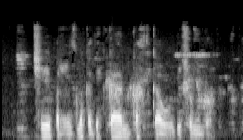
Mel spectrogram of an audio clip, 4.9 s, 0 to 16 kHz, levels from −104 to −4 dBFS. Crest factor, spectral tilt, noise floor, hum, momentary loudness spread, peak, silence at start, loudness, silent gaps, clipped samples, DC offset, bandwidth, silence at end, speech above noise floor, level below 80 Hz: 18 dB; -6 dB/octave; -48 dBFS; none; 16 LU; 0 dBFS; 0.35 s; -17 LUFS; none; under 0.1%; under 0.1%; 8 kHz; 0.6 s; 32 dB; -46 dBFS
